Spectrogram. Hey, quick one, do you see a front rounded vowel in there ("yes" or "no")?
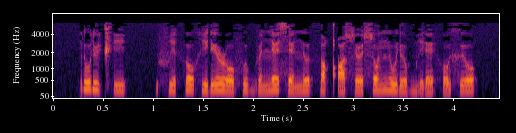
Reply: yes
